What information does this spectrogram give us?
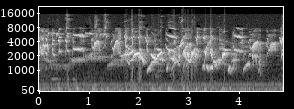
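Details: Wild white-rumped shama recorded beside flowing water, pouring out a dense, continuous high song of rapid whistles, slurred notes and twittering chatter with barely a pause.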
